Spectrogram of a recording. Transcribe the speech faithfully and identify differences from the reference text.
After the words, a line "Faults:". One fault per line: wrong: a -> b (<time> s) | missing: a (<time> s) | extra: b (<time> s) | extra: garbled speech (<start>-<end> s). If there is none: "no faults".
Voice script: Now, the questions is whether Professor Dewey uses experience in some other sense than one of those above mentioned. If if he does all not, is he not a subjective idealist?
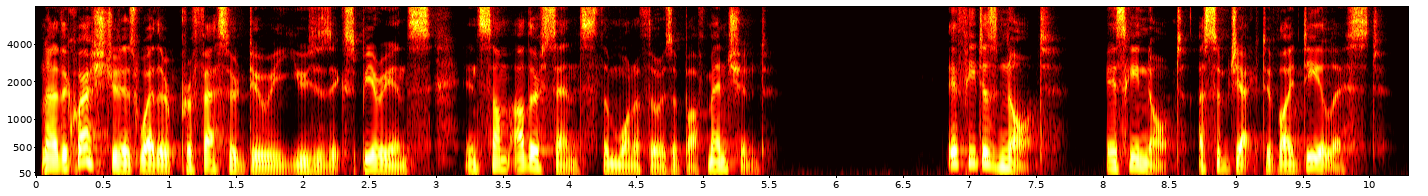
Now, the question is whether Professor Dewey uses experience in some other sense than one of those above mentioned. If he does not, is he not a subjective idealist?
Faults:
wrong: questions -> question (0.2 s)
missing: if (7.0 s)
missing: all (7.2 s)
